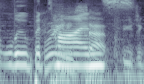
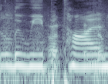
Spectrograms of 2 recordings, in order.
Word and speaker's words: Louboutin: it i've been getting i think it's pronounced louboutin i don't know why i said louis baton it's like you've got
